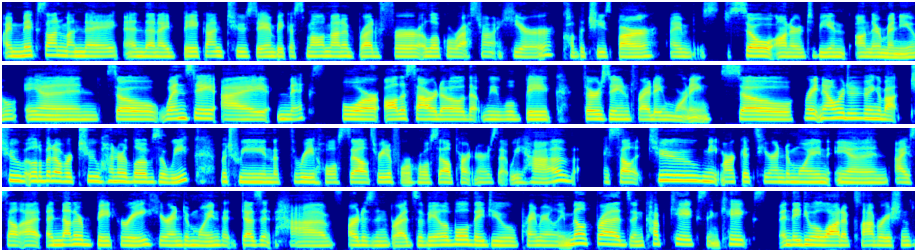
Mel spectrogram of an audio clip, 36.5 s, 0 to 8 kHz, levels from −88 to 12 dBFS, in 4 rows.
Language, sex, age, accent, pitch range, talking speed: English, female, 20-39, American, 170-190 Hz, 195 wpm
